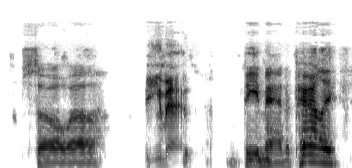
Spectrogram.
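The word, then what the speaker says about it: Beaman: A and the man sometimes it's just said bman it's b e a m an so uh bman bman apparently it's their mascot some a guy they knew they called the bman uh not the bman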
